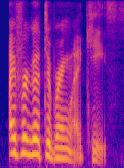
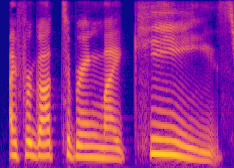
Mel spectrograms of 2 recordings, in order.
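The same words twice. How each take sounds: First: The last word fades in pitch and volume. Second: The last word is lifted, longer and louder. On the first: The speaker calls it wrong. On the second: The speaker calls it right. "keys is the focus word here, and you want to lift it"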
